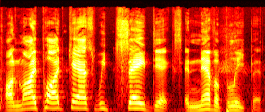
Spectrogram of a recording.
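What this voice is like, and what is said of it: Put-on Boston accent. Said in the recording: “That's my best uh, Boston accent”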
